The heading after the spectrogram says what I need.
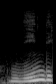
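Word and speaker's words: нинди: В вопросительных единицах и вопросительных местоимениях ударение должно падать на первый слог. При элизии (отпадение звука) между двумя словами ударение может меняться, приспособляться к речи. Но для того, чтобы речь была ясна, нужно стремиться ставить ударение к каждой речевой единице. Например, Ни'нди кешеләр белән очрашу? Ка'йчан барырга кирәк? Таким образом, в указательных, неопределенных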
